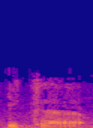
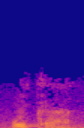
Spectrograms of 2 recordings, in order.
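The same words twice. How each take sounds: First: إكاء opening on a glottal stop and i; initial hamza. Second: وكاء opening on a w sound; waw kept. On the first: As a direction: say إكاء as i-kaa, with no w. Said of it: "يجوز أن تقول فيها". (إكاء بهمزة مكسورة) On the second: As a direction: say وكاء as wi-kaa. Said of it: "الواو المكسورة". (وكاء بالواو المكسورة) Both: Shown as a demonstration.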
